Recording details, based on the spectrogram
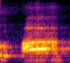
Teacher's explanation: আ, দেখো জীব কেন্দ্রে অবস্থান করছে, জীব মাঝে আছে, এগোচ্ছেও না পিছোচ্ছেও না। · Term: কেন্দ্রীয়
